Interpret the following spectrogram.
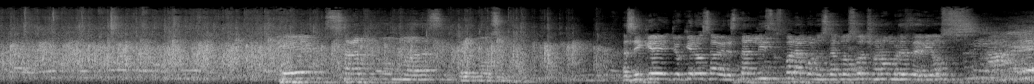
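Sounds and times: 
congregation at a church service clapping: 0:00.0 - 0:06.7
speech: 0:04.1 - 0:05.3, 0:06.2 - 0:10.3.

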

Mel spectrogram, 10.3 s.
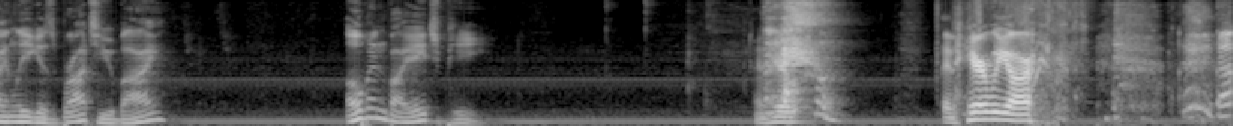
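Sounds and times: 
speech: 0:00.0 - 0:01.5, 0:02.9 - 0:04.1, 0:06.3 - 0:07.1, 0:07.9 - 0:10.2
low hum: 0:00.0 - 0:10.2
person sneezing: 0:06.4 - 0:07.1
laughter: 0:08.6 - 0:10.2.

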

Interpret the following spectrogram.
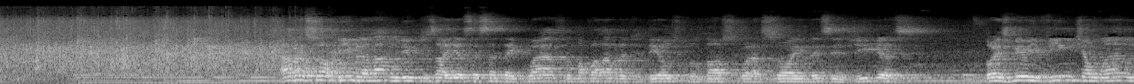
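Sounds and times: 
audience applauding: 0:00.0 - 0:04.0
speech: 0:02.8 - 0:09.2, 0:09.8 - 0:11.3.

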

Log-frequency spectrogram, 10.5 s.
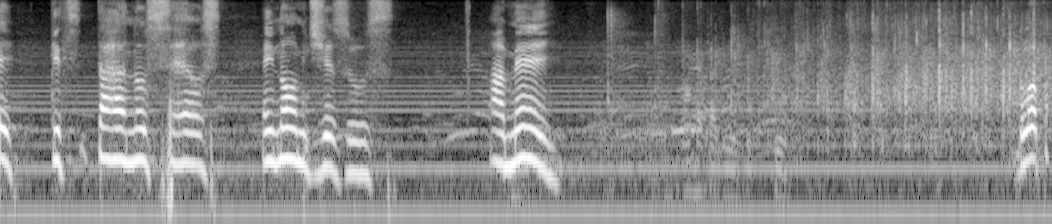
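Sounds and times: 
speech: 0:00.0 - 0:04.0, 0:04.9 - 0:05.7, 0:10.2 - 0:10.5
audience clapping: 0:06.0 - 0:10.5.

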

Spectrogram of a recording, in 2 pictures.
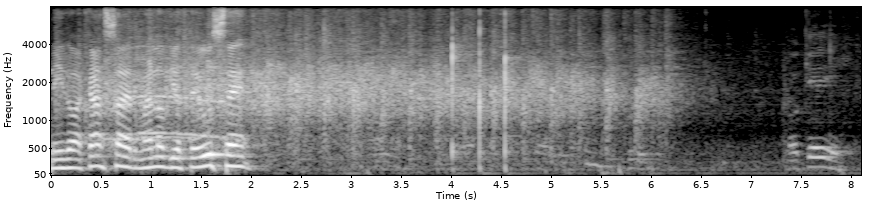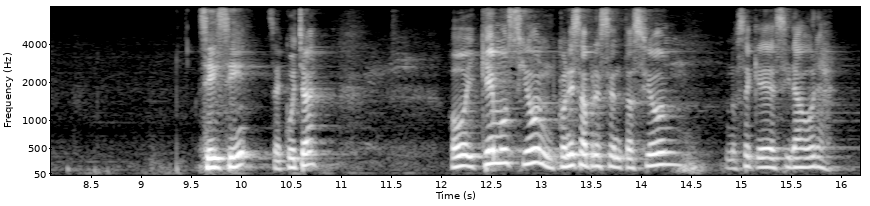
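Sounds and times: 
speech: 0:00.0 - 0:02.2, 0:09.6 - 0:10.9, 0:12.1 - 0:16.0
audience applause: 0:00.0 - 0:06.5.

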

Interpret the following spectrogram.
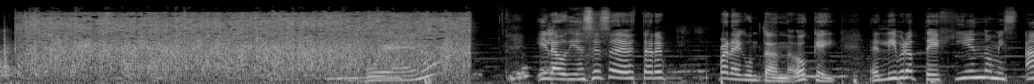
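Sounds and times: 
crowd applause: 0:00.0 - 0:04.7
speech: 0:05.4 - 0:10.3.

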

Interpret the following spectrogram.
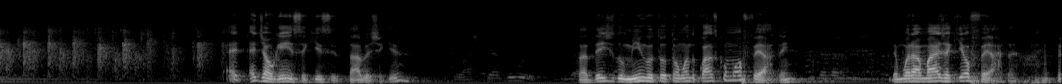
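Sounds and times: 
audience clapping in rhythm: 0:00.0 - 0:02.4
speech: 0:02.3 - 0:04.2, 0:05.8 - 0:08.1, 0:08.9 - 0:10.6
laughter: 0:08.0 - 0:09.2.

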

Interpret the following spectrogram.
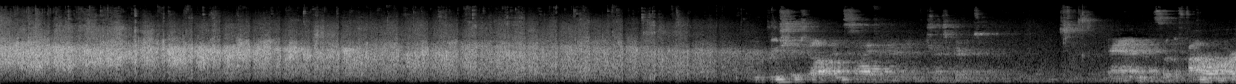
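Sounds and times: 
audience applause: 0:00.0 - 0:08.0
speech: 0:07.8 - 0:10.0, 0:11.1 - 0:12.3.

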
